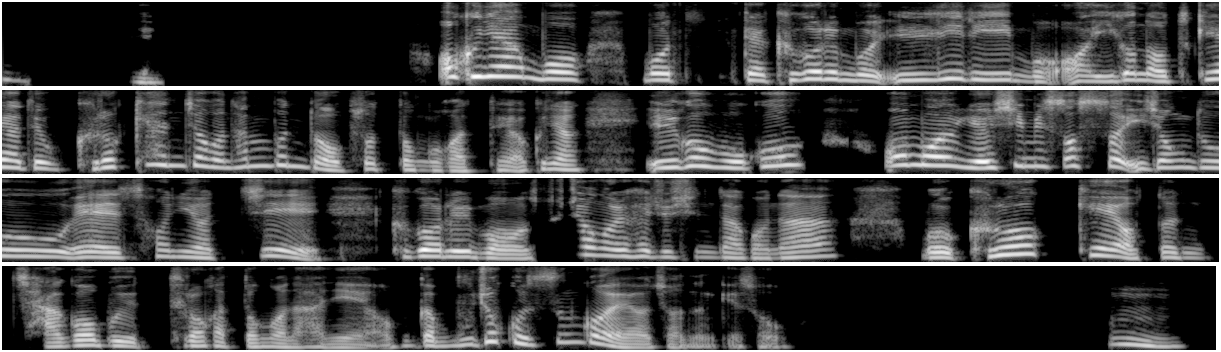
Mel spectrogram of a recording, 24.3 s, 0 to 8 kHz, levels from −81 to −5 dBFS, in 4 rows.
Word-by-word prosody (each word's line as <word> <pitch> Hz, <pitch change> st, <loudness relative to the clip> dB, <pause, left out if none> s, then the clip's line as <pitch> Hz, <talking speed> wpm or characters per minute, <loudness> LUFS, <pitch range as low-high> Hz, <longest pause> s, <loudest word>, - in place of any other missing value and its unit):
음. 225 Hz, -5 st, -15 dB, 0.5 s
네. 150 Hz, -3 st, -9 dB, 1.4 s
어 330 Hz, -, +5 dB
그냥 355 Hz, -3 st, +7 dB
뭐 255 Hz, -3 st, +4 dB, 0.3 s
뭐 230 Hz, 0 st, +3 dB, 0.3 s
그러니까 225 Hz, -2 st, +2 dB
그거를 255 Hz, +3 st, +4 dB
뭐 210 Hz, -3 st, +1 dB
일일이 235 Hz, +3 st, 0 dB
뭐 175 Hz, -3 st, -5 dB
어 195 Hz, -, -1 dB
이거는 200 Hz, +5 st, 0 dB
어떻게 185 Hz, +8 st, -1 dB
해야 250 Hz, -2 st, +4 dB
되고 210 Hz, -5 st, -1 dB
그렇게 260 Hz, +10 st, -2 dB
한 330 Hz, -2 st, -1 dB
적은 285 Hz, -6 st, 0 dB
1 290 Hz, +3 st, -4 dB
번도 285 Hz, -, -2 dB
없었던 165 Hz, 0 st, -3 dB
것 145 Hz, -, -7 dB
같아요. 130 Hz, +2 st, -5 dB
그냥 175 Hz, -1 st, -1 dB, 0.3 s
읽어 280 Hz, +4 st, +2 dB
보고 285 Hz, +8 st, +1 dB, 0.4 s
어 330 Hz, +1 st, +3 dB
뭐 320 Hz, -5 st, +5 dB
"열심히 265 Hz, +6 st, +5 dB
썼어." 290 Hz, 0 st, +1 dB
이 -, -, 0 dB
정도의 220 Hz, -7 st, +1 dB
선이었지 195 Hz, +3 st, -3 dB, 0.3 s
그거를 205 Hz, -1 st, +4 dB
뭐 150 Hz, -4 st, -1 dB
수정을 240 Hz, -, -3 dB
해 210 Hz, 0 st, -2 dB
주신다거나 185 Hz, +2 st, -4 dB, 0.4 s
뭐 180 Hz, -1 st, +2 dB
그렇게 275 Hz, -, +2 dB
어떤 170 Hz, -1 st, -2 dB
작업을 165 Hz, +2 st, 0 dB
들어 165 Hz, -1 st, -3 dB
갔던 135 Hz, -4 st, -6 dB
건 125 Hz, -3 st, -4 dB
아니에요. 110 Hz, -7 st, -8 dB
그러니까 170 Hz, +1 st, -3 dB
무조건 210 Hz, -, -1 dB
쓴 290 Hz, +9 st, -7 dB
거예요 130 Hz, -, +1 dB
저는 120 Hz, -, -11 dB
계속. -, -, -14 dB, 1.6 s
음. 175 Hz, -10 st, -5 dB
215 Hz, 280 characters per minute, -21 LUFS, 170-260 Hz, 1.6 s, 그냥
